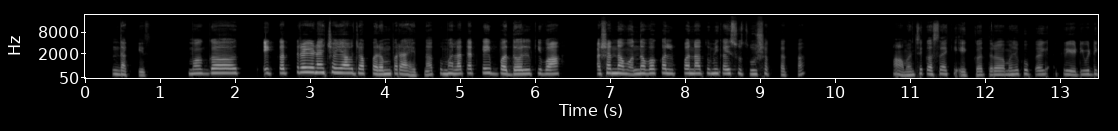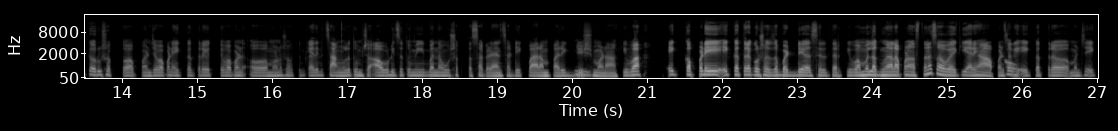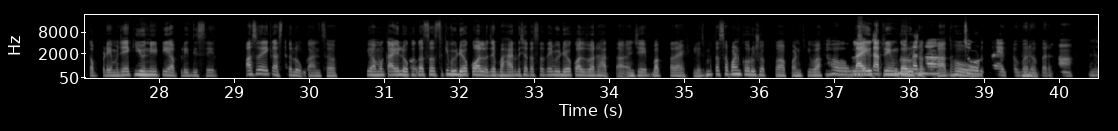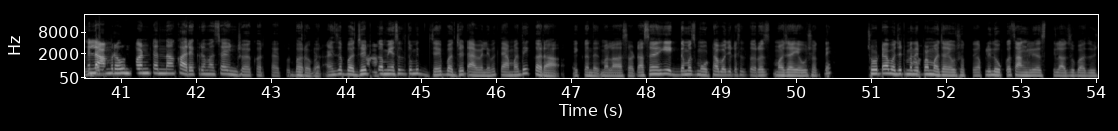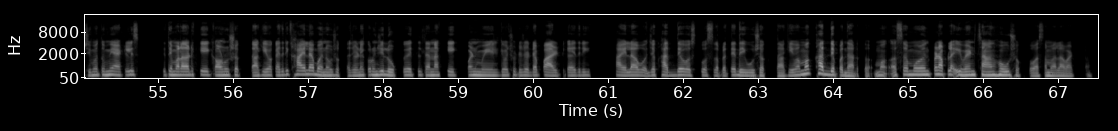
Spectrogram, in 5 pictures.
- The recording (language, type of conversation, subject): Marathi, podcast, वाढदिवस किंवा लग्नासारख्या कार्यक्रमांत कुटुंबीय आणि आप्तेष्टांनी एकत्र येण्याचं महत्त्व काय आहे?
- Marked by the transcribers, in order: tapping; other background noise; in English: "युनिटी"; in English: "लाईव्ह स्ट्रीम"; in English: "इव्हेंट"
